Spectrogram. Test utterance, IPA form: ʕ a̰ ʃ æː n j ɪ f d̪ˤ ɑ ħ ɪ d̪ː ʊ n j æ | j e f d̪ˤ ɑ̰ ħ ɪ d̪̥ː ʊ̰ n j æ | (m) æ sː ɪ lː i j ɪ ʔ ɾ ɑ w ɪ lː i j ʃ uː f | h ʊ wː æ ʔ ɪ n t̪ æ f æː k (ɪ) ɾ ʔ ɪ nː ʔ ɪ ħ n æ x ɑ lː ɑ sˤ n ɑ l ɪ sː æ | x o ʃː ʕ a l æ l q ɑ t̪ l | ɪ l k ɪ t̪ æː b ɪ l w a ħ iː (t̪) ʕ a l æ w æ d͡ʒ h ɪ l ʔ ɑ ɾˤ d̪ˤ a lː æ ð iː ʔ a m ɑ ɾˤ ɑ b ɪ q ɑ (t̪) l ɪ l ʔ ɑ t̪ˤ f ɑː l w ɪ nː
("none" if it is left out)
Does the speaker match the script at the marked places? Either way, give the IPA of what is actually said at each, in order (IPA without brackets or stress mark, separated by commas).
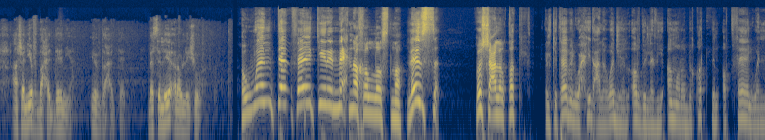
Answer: b, ɪ, d̪, t̪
